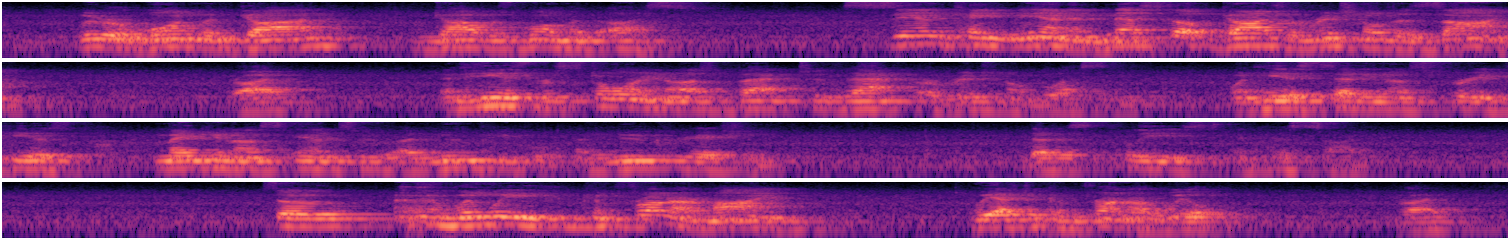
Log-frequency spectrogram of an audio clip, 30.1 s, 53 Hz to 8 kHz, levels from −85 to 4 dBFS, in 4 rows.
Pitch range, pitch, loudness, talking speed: 115-155 Hz, 125 Hz, -26 LUFS, 135 wpm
